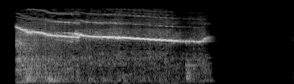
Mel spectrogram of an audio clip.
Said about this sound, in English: Let the fireworks rain.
